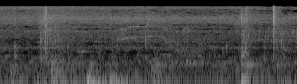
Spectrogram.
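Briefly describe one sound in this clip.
Raw meat slaps down into a pan.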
